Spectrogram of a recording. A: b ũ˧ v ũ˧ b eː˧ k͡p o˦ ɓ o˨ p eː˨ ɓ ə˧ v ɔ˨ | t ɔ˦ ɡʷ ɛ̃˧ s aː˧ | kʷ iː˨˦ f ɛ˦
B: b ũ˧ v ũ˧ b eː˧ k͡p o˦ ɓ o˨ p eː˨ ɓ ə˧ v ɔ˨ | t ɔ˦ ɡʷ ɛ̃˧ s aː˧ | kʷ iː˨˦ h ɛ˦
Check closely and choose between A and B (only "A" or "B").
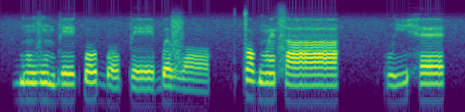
B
